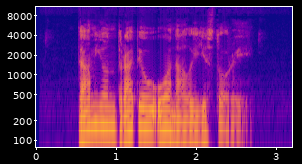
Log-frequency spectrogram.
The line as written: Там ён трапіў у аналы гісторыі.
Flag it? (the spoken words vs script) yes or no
no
